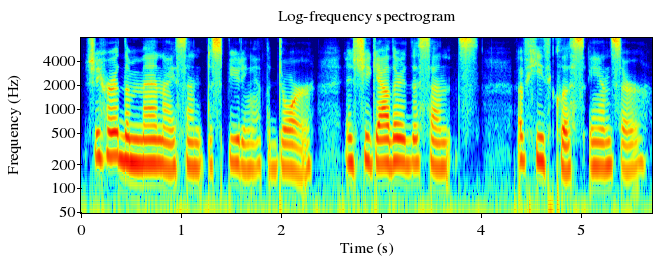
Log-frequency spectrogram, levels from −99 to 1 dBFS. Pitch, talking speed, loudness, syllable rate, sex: 200 Hz, 190 wpm, -19 LUFS, 5.1 syllables/s, female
